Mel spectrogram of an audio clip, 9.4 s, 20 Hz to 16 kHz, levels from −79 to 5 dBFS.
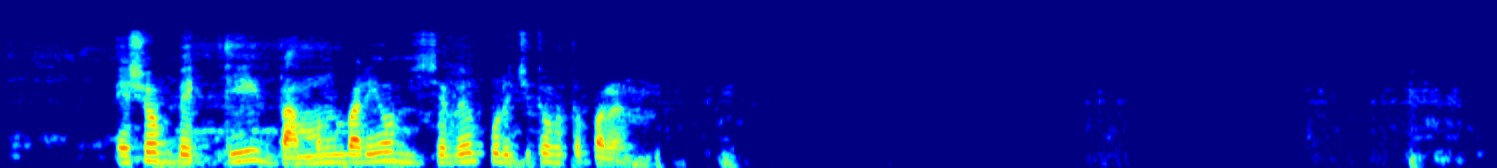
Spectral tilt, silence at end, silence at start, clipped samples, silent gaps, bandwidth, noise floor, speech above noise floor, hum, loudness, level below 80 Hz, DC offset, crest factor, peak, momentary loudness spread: -6.5 dB/octave; 0.5 s; 0.7 s; under 0.1%; none; 8.2 kHz; under -90 dBFS; over 70 dB; none; -21 LUFS; -58 dBFS; under 0.1%; 22 dB; -2 dBFS; 7 LU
